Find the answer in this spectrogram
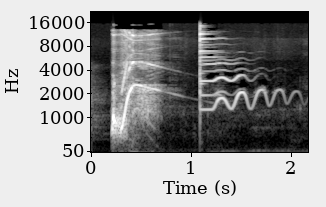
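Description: Two comic cartoon sound effects. First, a quick whistle-like tone sweeps sharply upward and then slides slowly back down. About a second in, a boing tone wobbles up and down several times before it fades.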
